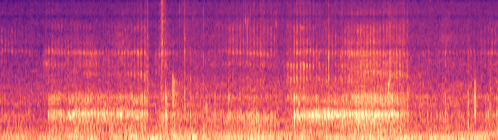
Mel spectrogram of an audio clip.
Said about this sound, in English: It is the sound of her cat Scooter purring and I love it. It's so sweet.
